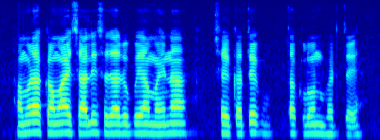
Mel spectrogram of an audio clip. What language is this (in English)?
Maithili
